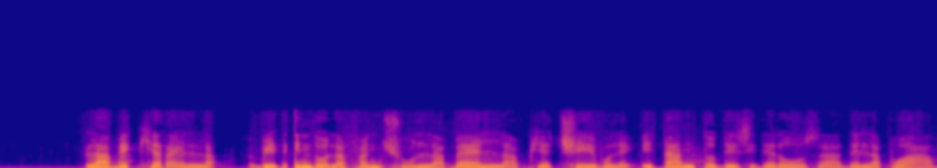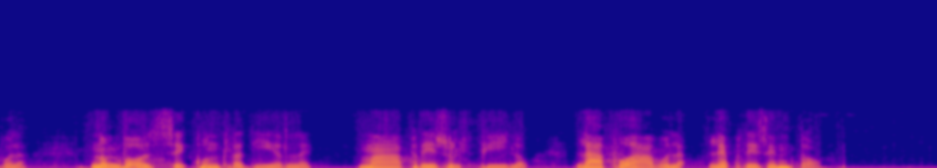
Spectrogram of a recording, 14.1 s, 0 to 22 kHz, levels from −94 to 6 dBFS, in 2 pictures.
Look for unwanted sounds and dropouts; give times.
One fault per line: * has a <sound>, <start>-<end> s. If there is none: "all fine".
* has a dropout, 2.2-2.2 s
